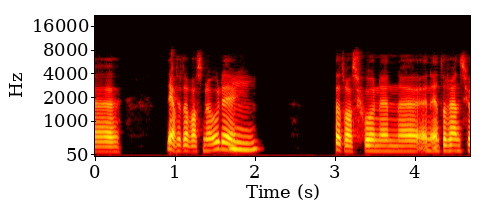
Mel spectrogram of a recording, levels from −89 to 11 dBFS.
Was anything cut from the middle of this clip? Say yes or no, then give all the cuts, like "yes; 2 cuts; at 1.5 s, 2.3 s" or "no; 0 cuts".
yes; 1 cut; at 1.0 s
